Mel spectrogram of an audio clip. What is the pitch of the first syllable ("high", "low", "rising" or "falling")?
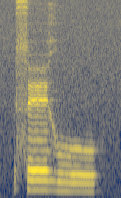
high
